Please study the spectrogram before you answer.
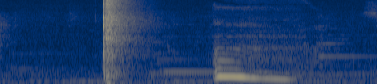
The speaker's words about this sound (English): You pull my skirt up and you give my ass a nice slap.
